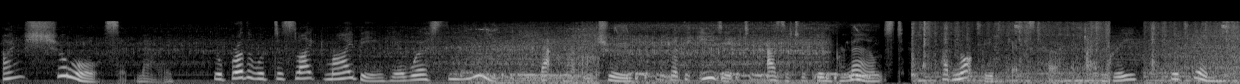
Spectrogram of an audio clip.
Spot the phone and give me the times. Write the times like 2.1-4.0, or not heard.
not heard.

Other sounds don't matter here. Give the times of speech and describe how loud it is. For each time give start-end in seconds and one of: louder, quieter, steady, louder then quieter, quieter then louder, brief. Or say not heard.
0.0-12.3 steady.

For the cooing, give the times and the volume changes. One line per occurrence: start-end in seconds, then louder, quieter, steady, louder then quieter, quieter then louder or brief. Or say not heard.
4.5-12.3 steady.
